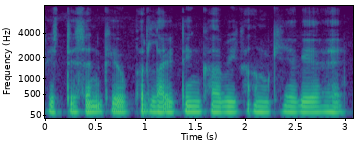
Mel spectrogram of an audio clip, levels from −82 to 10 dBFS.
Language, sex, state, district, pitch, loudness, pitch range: Hindi, male, Rajasthan, Bikaner, 105 Hz, -20 LUFS, 105-110 Hz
